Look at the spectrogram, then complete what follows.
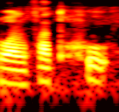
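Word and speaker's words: الفتح: Ya, wal fathu ini pada harokat ha dibaca setengah suara, sehingga kita bunyinya menjadi wal fath, wal fath, wal fath, wal fath.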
